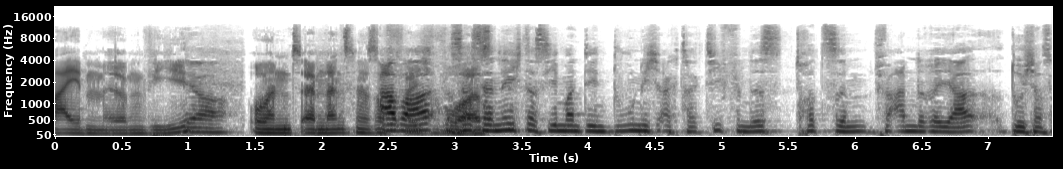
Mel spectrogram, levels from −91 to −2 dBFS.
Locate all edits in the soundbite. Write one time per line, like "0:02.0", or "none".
0:01.4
